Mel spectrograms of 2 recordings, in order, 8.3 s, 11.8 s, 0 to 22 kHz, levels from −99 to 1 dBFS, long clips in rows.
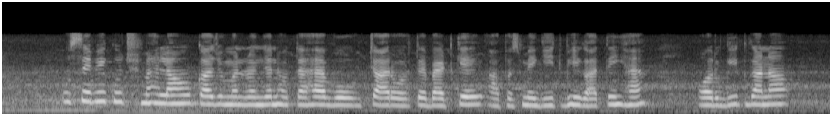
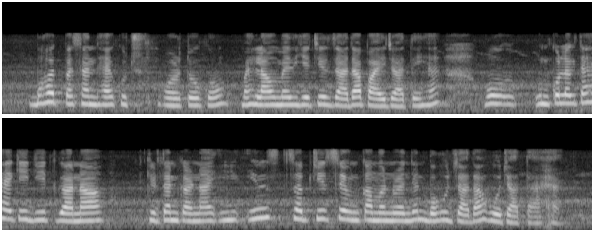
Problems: constant background noise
